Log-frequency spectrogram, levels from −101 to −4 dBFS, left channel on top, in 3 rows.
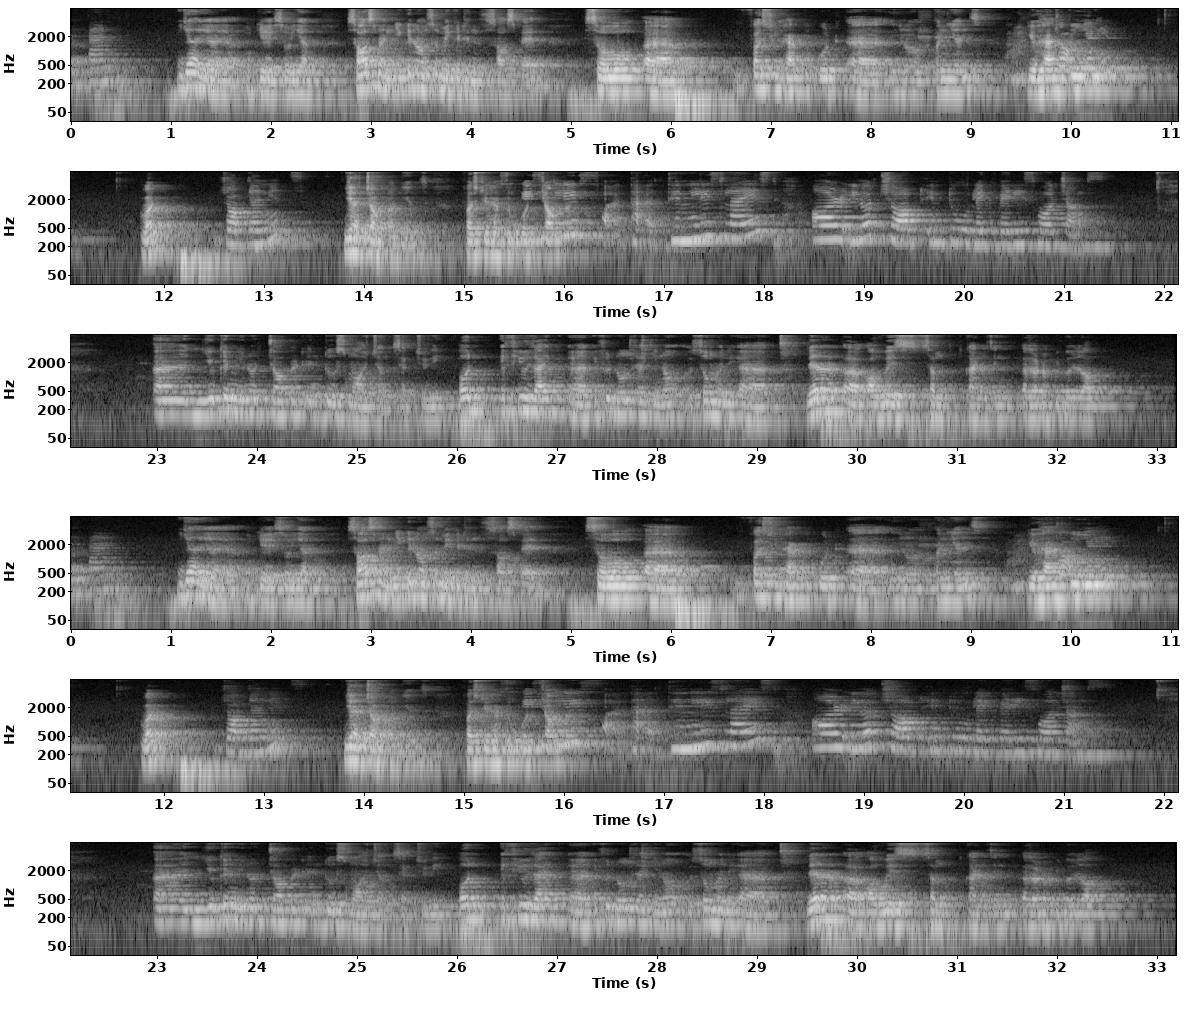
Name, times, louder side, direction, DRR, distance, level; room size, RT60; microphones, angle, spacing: voice 1, 0.2-0.5 8.5-8.8 9.3-10.4 12.5-13.3 15.3-21.3, left 2 dB, 50° left, 6 dB, 0.9 m, -36 dB
voice 2, 1.0-2.4 2.8-4.7 5.0-6.2 6.5-9.1 9.6-10.3 11.8-12.3 13.8-14.6 15.0-15.9 23.0-32.4, left 1 dB, 30° left, 1 dB, 1.1 m, -29 dB
7.1 x 6.8 x 6.3 m, 1.4 s
head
